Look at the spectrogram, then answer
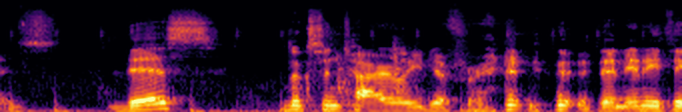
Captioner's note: chuckles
